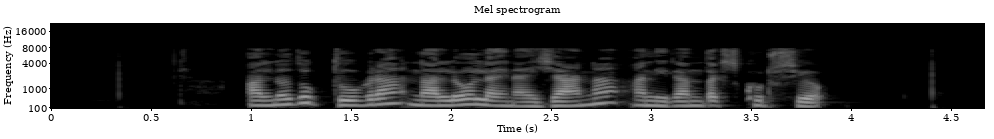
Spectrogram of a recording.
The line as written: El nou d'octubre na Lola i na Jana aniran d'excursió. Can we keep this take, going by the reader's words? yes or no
yes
